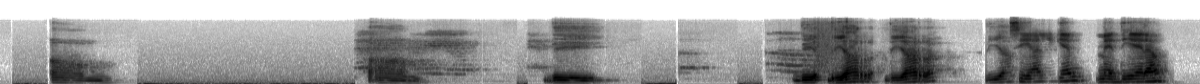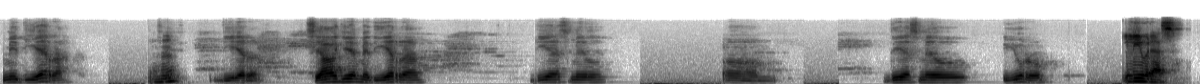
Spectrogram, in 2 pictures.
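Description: A man explains calmly, heard through an online call microphone.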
